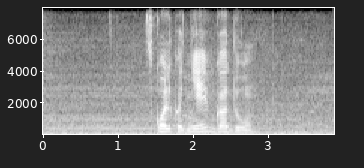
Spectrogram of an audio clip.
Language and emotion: Russian, neutral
